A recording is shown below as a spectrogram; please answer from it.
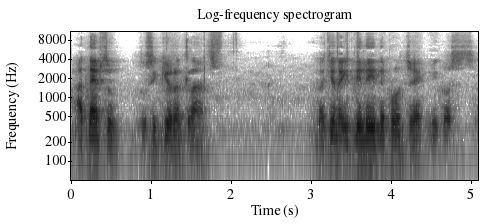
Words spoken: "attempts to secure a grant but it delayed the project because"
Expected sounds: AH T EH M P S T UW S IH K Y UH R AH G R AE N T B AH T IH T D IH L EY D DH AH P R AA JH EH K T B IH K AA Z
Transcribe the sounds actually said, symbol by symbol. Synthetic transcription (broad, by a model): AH T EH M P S T UW S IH K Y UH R AH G R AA N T B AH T IH T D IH L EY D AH P R AA JH EH K T B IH K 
